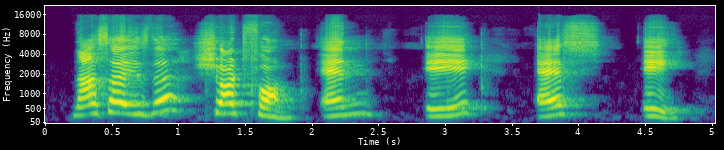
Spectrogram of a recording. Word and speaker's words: NASA: noun phrase okay like nasa nasa is the short form n a s a we are not pronouncing it as n a s a we are pronouncing it as a word nasa okay so we call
